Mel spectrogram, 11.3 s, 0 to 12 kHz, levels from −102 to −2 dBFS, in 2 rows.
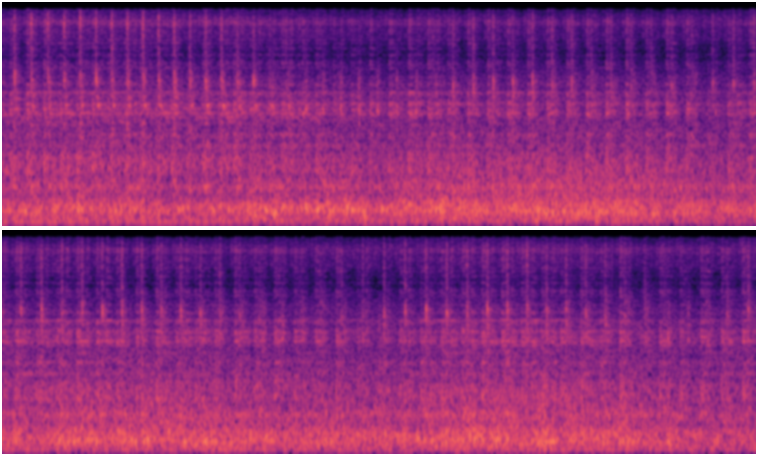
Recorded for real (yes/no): yes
